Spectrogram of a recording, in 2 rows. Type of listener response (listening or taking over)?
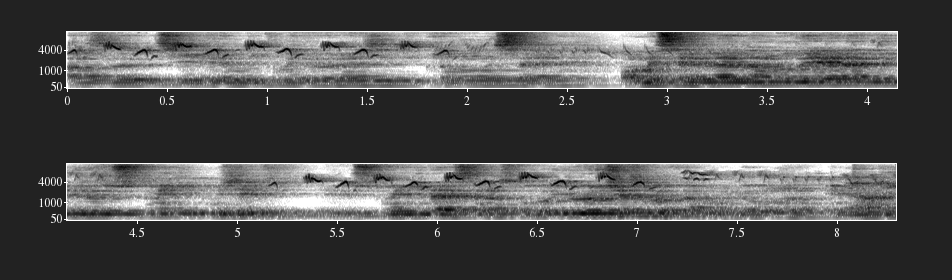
taking over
